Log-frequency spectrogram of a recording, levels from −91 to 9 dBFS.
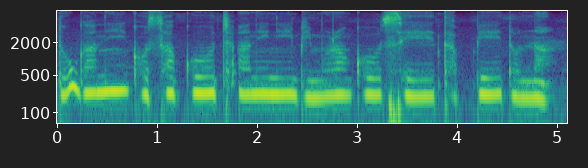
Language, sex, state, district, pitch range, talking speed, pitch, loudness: Garo, female, Meghalaya, West Garo Hills, 205-235 Hz, 80 wpm, 220 Hz, -12 LUFS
